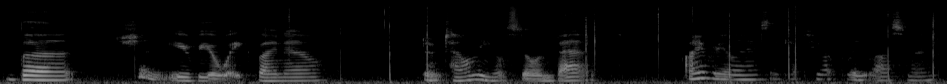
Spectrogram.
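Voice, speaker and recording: A woman's voice: medium pitch, a little mellow, a little hiss or hum. A woman voicing a seductive, possessive demon of war in an intimate ASMR roleplay, teasing and domineering, often slipping toward a whisper. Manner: slow, breathy, teasing, often dropping into whispers.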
